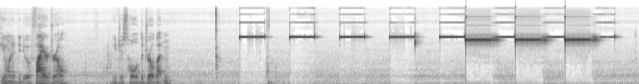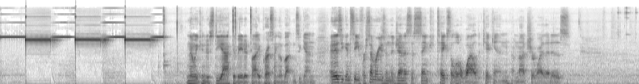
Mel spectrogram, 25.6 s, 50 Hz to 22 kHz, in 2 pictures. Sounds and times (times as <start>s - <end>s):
Fire alarm: 4.8s - 16.2s.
